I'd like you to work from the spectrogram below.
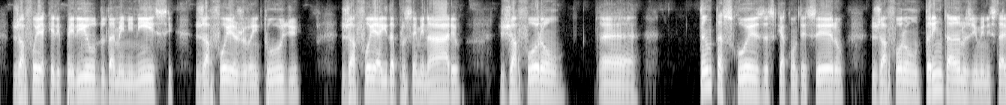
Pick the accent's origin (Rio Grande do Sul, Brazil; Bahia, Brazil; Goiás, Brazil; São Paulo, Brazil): São Paulo, Brazil; Fiquei lembrando lá da Igreja Metodista no Brás, onde fui criado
